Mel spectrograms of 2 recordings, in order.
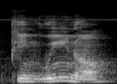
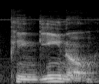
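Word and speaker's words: pingüino: I guess um but if you have that uh over the next vowel then you do pronounce the U even if it's followed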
